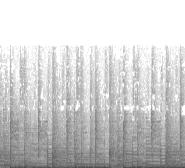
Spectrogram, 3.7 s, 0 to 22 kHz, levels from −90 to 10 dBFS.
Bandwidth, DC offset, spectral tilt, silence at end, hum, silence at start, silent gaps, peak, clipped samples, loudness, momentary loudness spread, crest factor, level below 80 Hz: 15 kHz; 0.3%; -5 dB/octave; 0 s; none; 0 s; none; -10 dBFS; under 0.1%; -23 LUFS; 2 LU; 12 dB; -26 dBFS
